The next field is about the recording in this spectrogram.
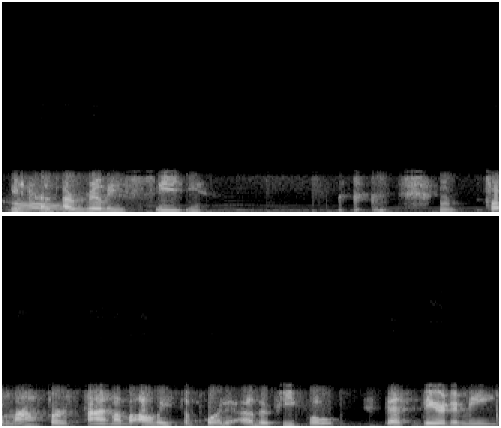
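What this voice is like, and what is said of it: Choked-up, emotional voice. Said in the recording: “I'm kind of getting choked up.”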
